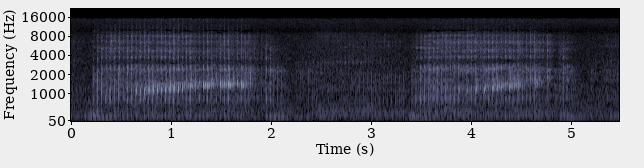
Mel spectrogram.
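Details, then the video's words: Domestic cat purring very loudly, recorded close; two long breathy rasping bursts of about one and a half seconds each, separated by a quiet pause, with a faint tonal rising edge inside each burst. "Cat purrs very loud"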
